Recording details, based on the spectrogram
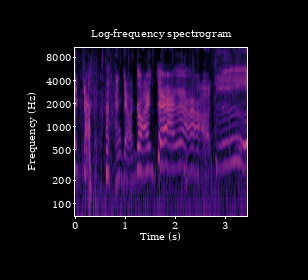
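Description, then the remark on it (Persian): A child's voice strains out whiny, wavering fake-crying sounds in short bursts, then drawn-out wails, fairly loud, with no real sobbing behind them; the child is pretending to cry. “داری تلاش میکنی گریه کنی یا داری تخم میذاری؟”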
